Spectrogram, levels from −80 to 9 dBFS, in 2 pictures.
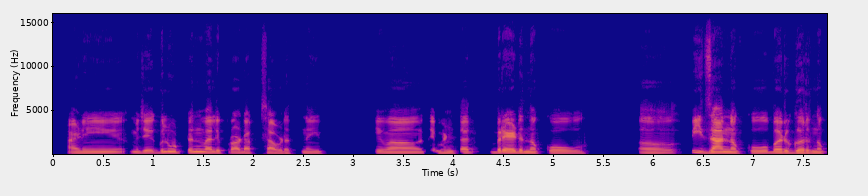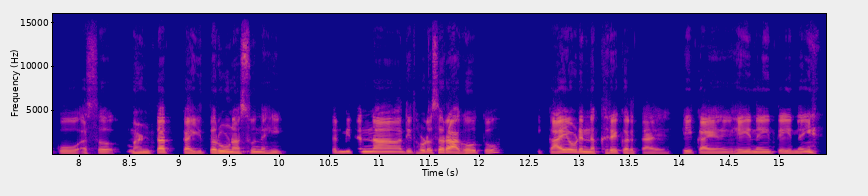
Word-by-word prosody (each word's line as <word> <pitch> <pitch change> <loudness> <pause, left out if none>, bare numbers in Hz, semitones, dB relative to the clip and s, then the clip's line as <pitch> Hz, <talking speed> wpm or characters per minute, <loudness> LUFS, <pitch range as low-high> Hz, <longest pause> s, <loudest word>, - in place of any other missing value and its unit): आणि 135 +1 -2
म्हणजे 140 +1 -2
ग्लुटेनवाले 150 -2 +1
प्रॉडक्ट्स 130 -2 -4
आवडत 120 +1 -3
नाहीत 120 -1 -7 0.5
किंवा 135 -2 -2 0.3
ते 145 - -6
म्हणतात, 140 0 -3 0.2
"ब्रेड 150 0 +6
नको 130 -1 -3 0.6
अ, 125 - -7 0.5
पिझ्झा 155 -5 +6
नको, 135 -1 0
बर्गर 145 -1 +3
नको." 130 -1 -4
असं 140 0 -4 0.2
म्हणतात 145 +2 +4 0.2
काही 125 -2 +1
तरुण 135 0 +4
असूनही. 130 -1 -2 0.5
तर - - -5
मी 155 - -1
त्यांना 155 +1 +2 0.2
आधी 155 0 -2
थोडंसं 160 +2 +1
रागवतो 145 +1 +3 0.4
की - - -22
"काय - - +6
एवढे 175 -3 +4
नखरे 135 +1 +1
करताय? 135 -1 -3 0.2
हे 135 - -1
काय, 135 -2 +3 0.2
हे 135 +2 +1
नाही 135 0 +1
ते 130 -1 +1
नाही?" 145 +7 0
140 Hz, 145 wpm, -23 LUFS, 130-150 Hz, 0.6 s, ब्रेड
